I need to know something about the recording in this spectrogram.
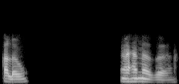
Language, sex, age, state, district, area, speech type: Kashmiri, male, 30-45, Jammu and Kashmir, Anantnag, rural, conversation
